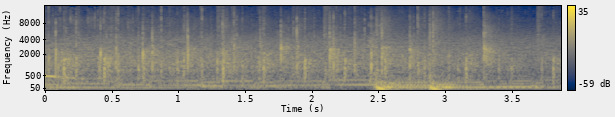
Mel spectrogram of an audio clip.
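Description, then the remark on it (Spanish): An audience breaks into sustained applause for a presenter after his section of the show, a dense, steady patter of many hands clapping at fairly high volume for several seconds, with a low murmur of voices underneath. “Un aplauso para”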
